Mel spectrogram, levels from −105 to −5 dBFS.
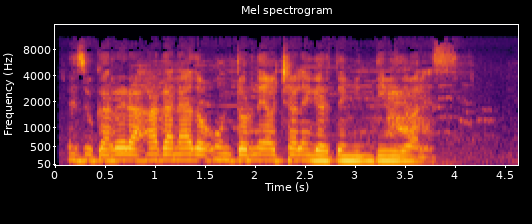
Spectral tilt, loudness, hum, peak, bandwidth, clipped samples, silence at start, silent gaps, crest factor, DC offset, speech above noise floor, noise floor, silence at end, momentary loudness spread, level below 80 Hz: -4.5 dB/octave; -22 LUFS; none; -4 dBFS; 10.5 kHz; under 0.1%; 0.15 s; none; 20 dB; under 0.1%; 31 dB; -53 dBFS; 0.6 s; 6 LU; -56 dBFS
